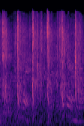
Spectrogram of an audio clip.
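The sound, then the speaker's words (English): A group at a church service claps in a slow, steady rhythm, about six beats spread evenly, fairly soft, with a faint murmur of voices underneath. “See, it's even hard to clap, amen?”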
